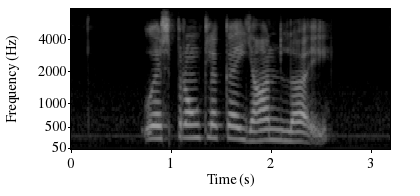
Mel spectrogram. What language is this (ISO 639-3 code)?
afr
